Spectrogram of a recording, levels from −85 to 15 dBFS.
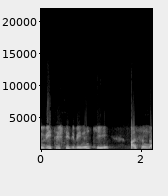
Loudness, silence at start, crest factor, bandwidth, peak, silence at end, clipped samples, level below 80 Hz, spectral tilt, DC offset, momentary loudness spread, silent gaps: -25 LUFS; 0 s; 20 dB; 7.8 kHz; -6 dBFS; 0 s; under 0.1%; -66 dBFS; -7 dB/octave; under 0.1%; 4 LU; none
